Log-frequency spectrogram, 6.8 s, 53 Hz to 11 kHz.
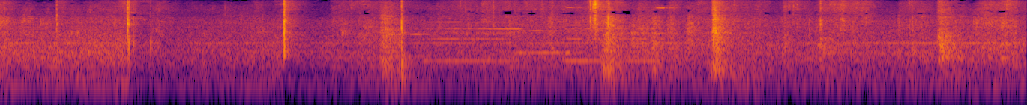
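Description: Interior running noise of a JR West 227-series electric train: a steady rumble broken by about six sharp clicks and knocks at uneven spacing.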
